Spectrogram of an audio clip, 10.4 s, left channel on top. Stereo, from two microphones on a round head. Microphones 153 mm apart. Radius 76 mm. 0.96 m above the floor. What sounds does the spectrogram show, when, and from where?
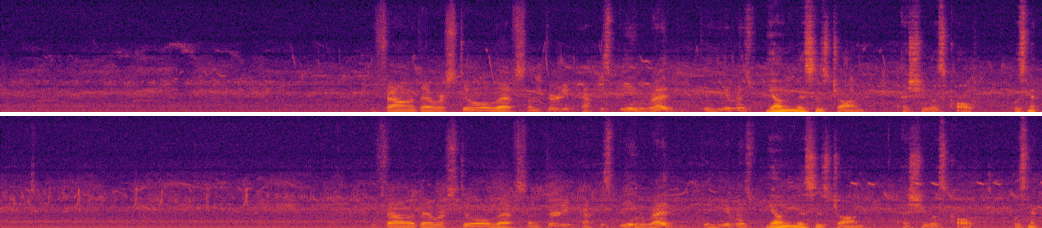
3.7 s a man speaking: 60° left (ahead or behind), 1.7 m; by 5.9 s 35° left (ahead or behind), 1.5 m
6.0 s a man speaking: 35° left (ahead or behind), 1.9 m
7.7 s a man speaking: 60° left (ahead or behind), 2.0 m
